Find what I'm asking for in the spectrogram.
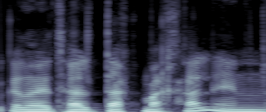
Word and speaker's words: Taj Mahal: ¿Conocéis el Tal Mahal? Sí, claro. Taj Mahal, que no lo pronuncio, He dicho Tal Mahal y tal no es, es Mahal.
